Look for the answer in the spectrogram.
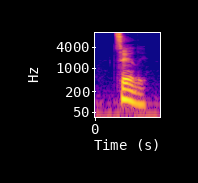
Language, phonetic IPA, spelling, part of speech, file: Belarusian, [ˈt͡sɛɫɨ], цэлы, adjective, Be-цэлы.ogg
- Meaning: entire, whole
